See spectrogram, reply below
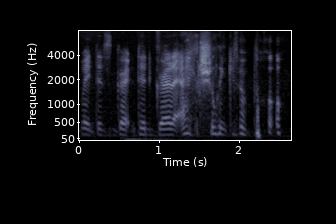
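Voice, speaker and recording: A woman's voice: sits low, steady tone, brisk, sharp tone, breathy edge. A woman chatting casually as a tabletop game player.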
